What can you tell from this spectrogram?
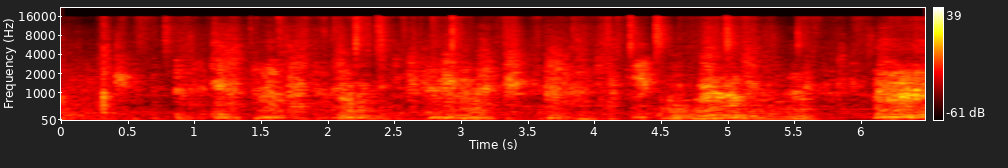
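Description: A Rottweiler puppy and a husky play-fighting, with the dogs giving short, irregular vocal sounds throughout, loudest near the end.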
